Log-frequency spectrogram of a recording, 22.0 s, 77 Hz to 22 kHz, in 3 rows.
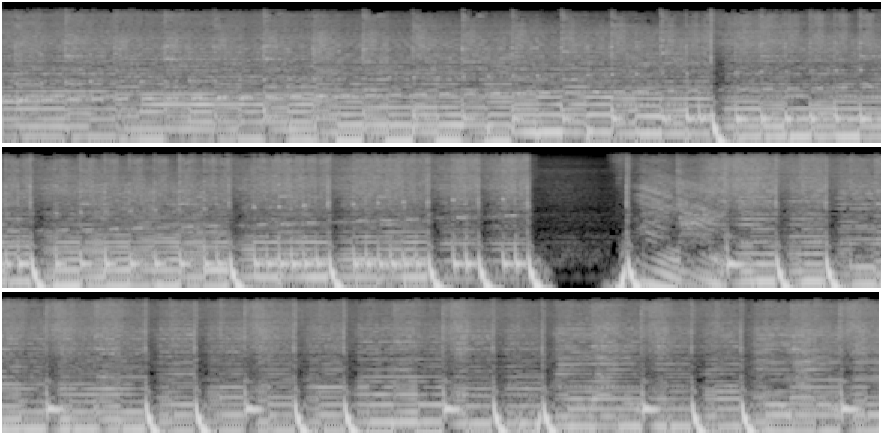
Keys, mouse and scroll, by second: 2.8 middle click, 3.4 shift+middle click, 4.0 click, 5.2 click, 6.7 ctrl+z, 7.4 ctrl+r, 12.8 alt+click, 13.8 ctrl+f, 15.7 middle click, 17.7 alt+click, 18.6 ctrl+f, 20.0 click, 20.6 middle click, 21.3 click, 21.6-21.9 middle drag.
